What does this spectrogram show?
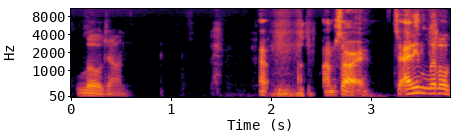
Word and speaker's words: Lil Jon: Past years, they have like Little John out there, and I'm like, okay, what are we doing? I'm pretty sure it's pronounced Lil Jon.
